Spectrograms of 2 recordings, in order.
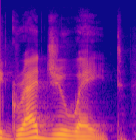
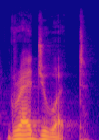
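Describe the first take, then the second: First: "graduate" with a full "ate" at the end, like eight; verb pronunciation. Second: "graduate" with a weak, reduced final "at"; noun pronunciation. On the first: Teacher contrasting the verb form for students, clear "ate". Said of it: "em vez de graduate". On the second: Teacher showing the adjective form for students, weak "at". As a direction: soften the end of "graduate" to a light "at". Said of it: "fica graduate". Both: Shown as a demonstration.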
